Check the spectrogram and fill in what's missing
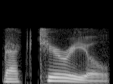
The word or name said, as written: bacterial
